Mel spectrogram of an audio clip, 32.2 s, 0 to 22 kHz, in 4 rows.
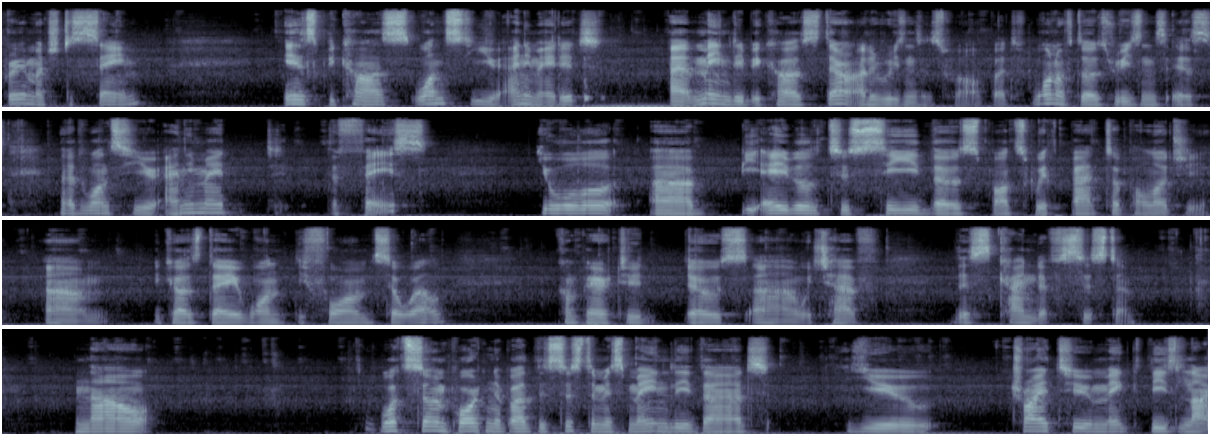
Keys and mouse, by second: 0.5 g, 2.2 drag, 2.3-3.5 middle drag, 5.0 e, 6.5-8.2 middle drag, 6.6 g, 8.4 d, 9.0 f, 11.1 e, 14.1 f, 16.8 e, 19.6 f, 22.0 f, 22.4 a, 22.8 g, 23.5 g, 24.2-25.2 middle drag, 24.5 g, 25.5 a, 26.5 Tab, 27.2 Tab, 28.0 ctrl+r, 28.6 g, 29.1-31.2 drag, 29.9 g, 30.6 g, 31.2-32.2 middle drag, 31.2 a.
